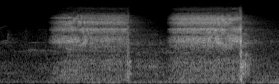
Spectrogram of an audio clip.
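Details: Yamaha Grizzly 300 ATV with fuel delivery issue, new fuel valve tested off the tank in reserve position: two strong, even hissing spurts of fuel, no sputtering; valve passes fuel freely, unlike the old faulty one.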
